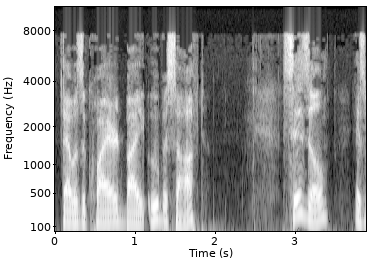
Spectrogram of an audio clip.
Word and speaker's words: SZL: Called SZL, pronounced Sizzle, but spelled SZL,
